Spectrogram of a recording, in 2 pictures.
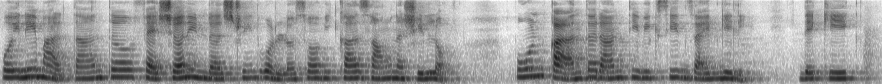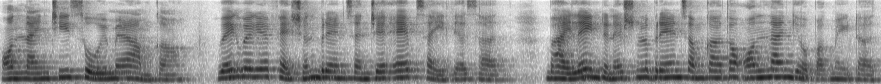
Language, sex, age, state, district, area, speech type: Goan Konkani, female, 18-30, Goa, Tiswadi, rural, spontaneous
